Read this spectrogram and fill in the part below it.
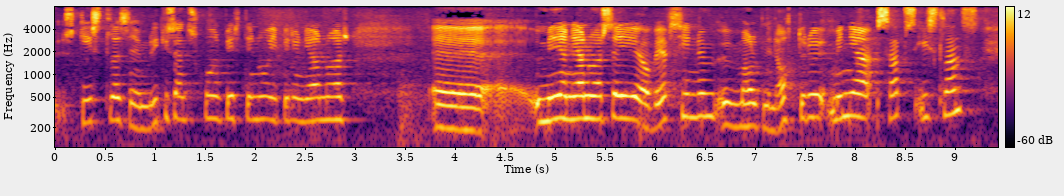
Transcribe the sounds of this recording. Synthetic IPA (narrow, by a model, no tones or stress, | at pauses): scir̥st̪lasɛmriːcɪsɛnt̪ɪ̥skɔːðʏnpɪr̥t̪ɪnuipɪɾjʏnjanuaɾ̥ | ʏmːɪðjanjanuaɾ̥seːjɪawvɛːvsiːnʏmʏmːaːwlʏpnɪnawht̪ʏɾʏmɪnjasapsist̪lant̪s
